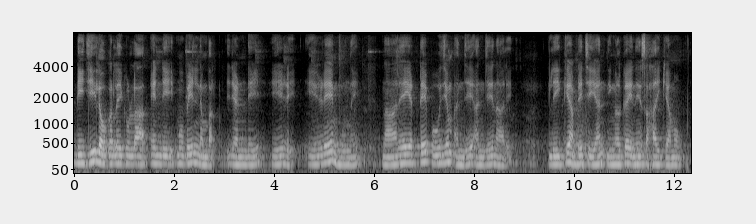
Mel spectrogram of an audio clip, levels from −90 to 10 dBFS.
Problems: none marked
